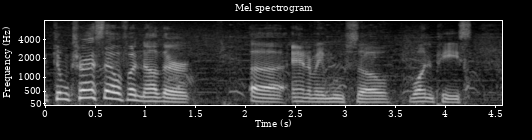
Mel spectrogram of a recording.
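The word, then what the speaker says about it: Musou: up, not like a Mosu. Yeah. Yeah. Muso. Sorry, I've been saying it wrong this whole time.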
